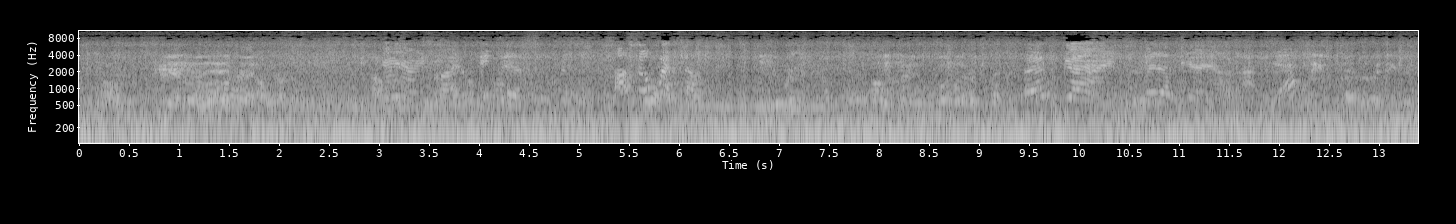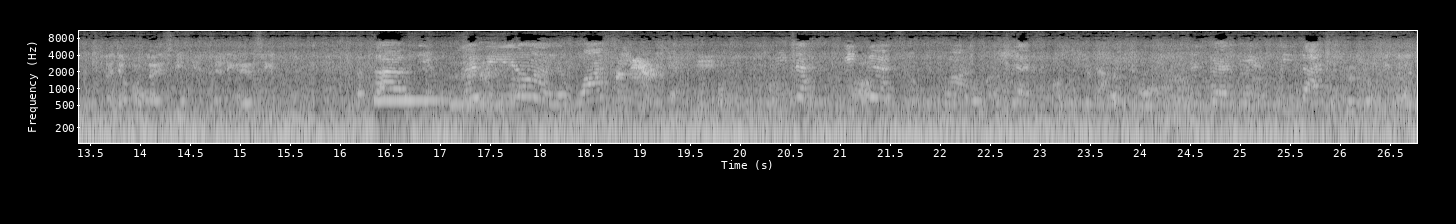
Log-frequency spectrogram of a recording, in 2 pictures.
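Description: Steady low hum and rumble of a light-rail train running along its guideway, heard inside the passenger cabin, with passengers' voices talking throughout.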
